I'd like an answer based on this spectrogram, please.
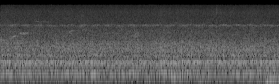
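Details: Many bees droning together in a constant, dense buzz, a smooth steady hum with a faint high whine above and occasional soft chirps mixed in.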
